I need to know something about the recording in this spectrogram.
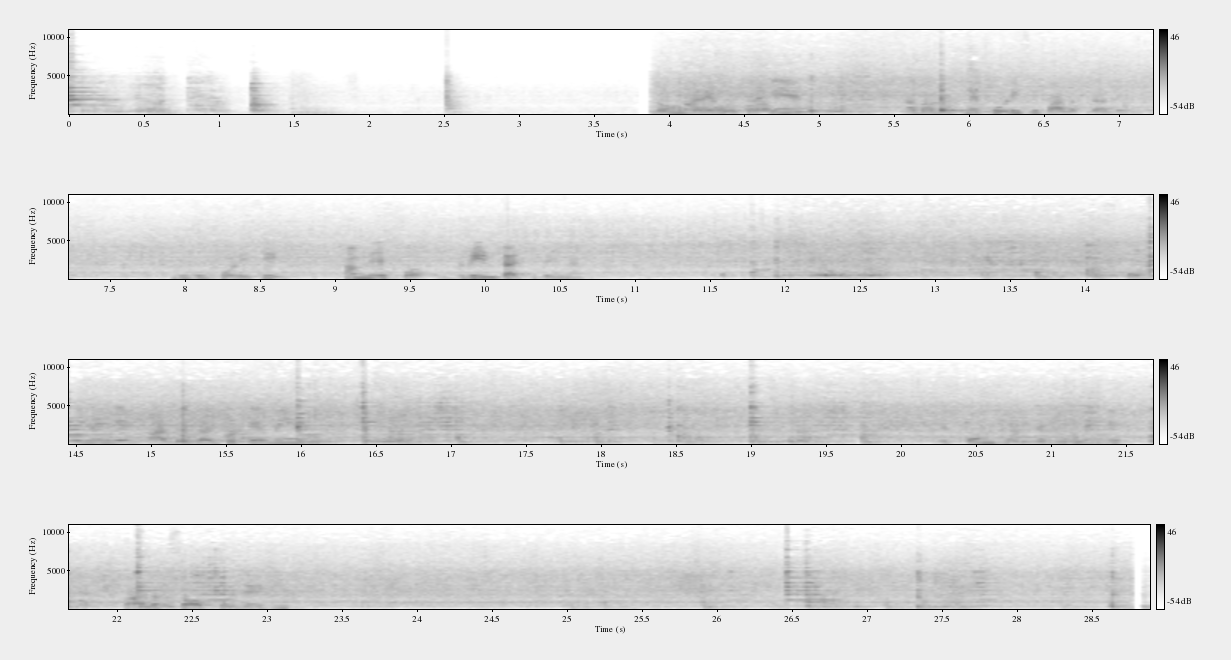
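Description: A metal ladle scrapes and clinks against a metal pot.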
